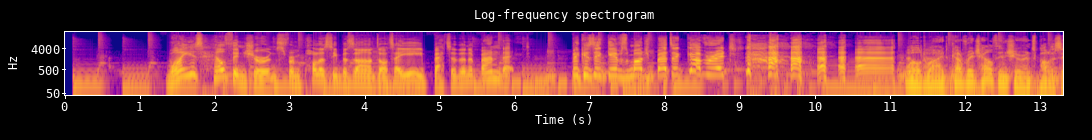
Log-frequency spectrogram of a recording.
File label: ENG MVO, radio spot; PB Health spot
